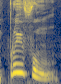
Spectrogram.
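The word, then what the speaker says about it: Prüfung: যেটা হচ্ছে পরীক্ষা দি প্রিফুম দি প্রিফুম এটা হচ্ছে পরীক্ষা দি প্রিফম অথবা এটা এক্সামও বলি প্রিফুম প্রিফুম উমলাউট আছে এটার জন্য একটু অন্যরকমভাবে বিভিন্ন রকমভাবে উচ্চারণ করার চেষ্টা করবো আমরা তারপরে যে পরীক্ষাটা এটাই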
